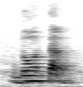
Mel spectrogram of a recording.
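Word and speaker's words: daughter: उच्चारण नहीं होता है, जैसे कि डॉटर, DAU आया, डॉटर, इसमें जी का उच्चारण नहीं किया।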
